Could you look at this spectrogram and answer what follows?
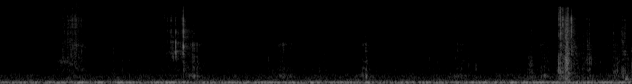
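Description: Crisp crunching bites of raw snow peas, several irregular snaps and chews close up over a low steady background hum.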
